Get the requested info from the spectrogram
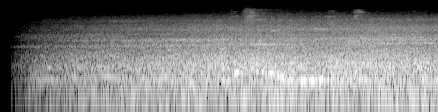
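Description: Railway station ambience fading in: the steady rumbling noise of a train running on the tracks, rising over the first two seconds.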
